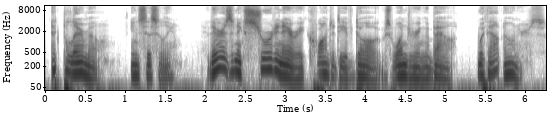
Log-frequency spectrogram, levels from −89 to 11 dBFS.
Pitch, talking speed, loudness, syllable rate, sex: 110 Hz, 145 wpm, -19 LUFS, 5.9 syllables/s, male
